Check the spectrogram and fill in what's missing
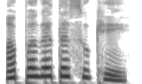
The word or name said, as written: ಅಪಗತಸುಖೆ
